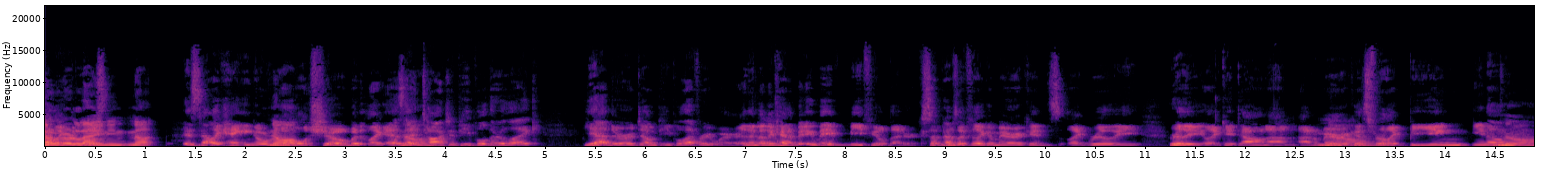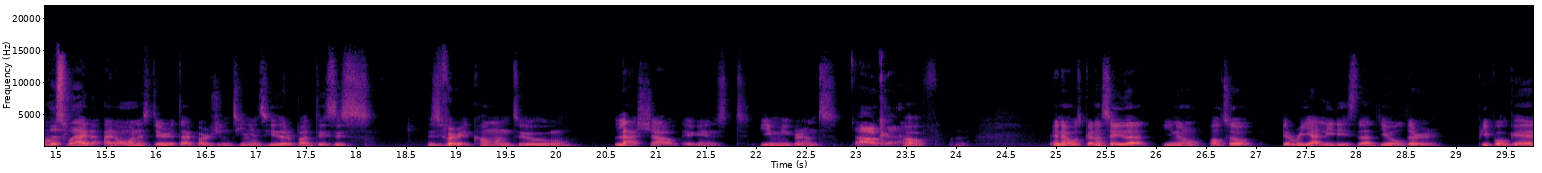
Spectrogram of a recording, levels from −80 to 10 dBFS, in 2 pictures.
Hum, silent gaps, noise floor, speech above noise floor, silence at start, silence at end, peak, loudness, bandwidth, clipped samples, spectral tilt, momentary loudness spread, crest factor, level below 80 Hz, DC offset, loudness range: none; none; -61 dBFS; 35 dB; 0 s; 0 s; -2 dBFS; -27 LUFS; 16.5 kHz; under 0.1%; -4.5 dB/octave; 11 LU; 24 dB; -72 dBFS; under 0.1%; 6 LU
